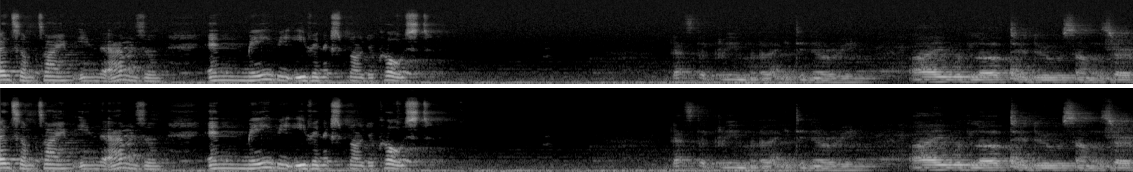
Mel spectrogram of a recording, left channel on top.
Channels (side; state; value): left; noise; hiss, 20 dB below the sound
